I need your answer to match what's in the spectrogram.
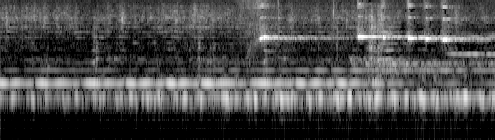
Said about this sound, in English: It's the resonance. The thing about the calls of South Island kakako, unlike any other bird call I've heard in the world, is they seem to be able to produce a natural resonance.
